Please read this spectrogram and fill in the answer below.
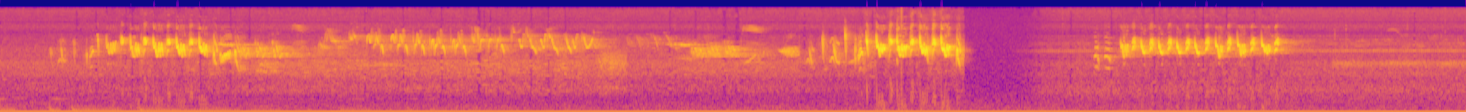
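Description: A songbird sings several phrases of rapid, high trills a second or two apart, with the loudest phrase just before the sound cuts out completely for a moment about two-thirds of the way through.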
